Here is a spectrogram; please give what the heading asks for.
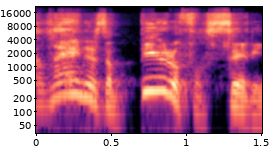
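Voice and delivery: very high, swooping, swinging announcer voice. Doing an impression of Will Ferrell's Harry Caray. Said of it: "I can only do Will Ferrell's Harry Caray".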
